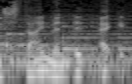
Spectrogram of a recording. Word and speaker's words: Steinmann: We were chatting before I hit the record button, and I didn't actually get confirmation about the pronunciation of your last name. Did I do okay? Yeah, totally.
